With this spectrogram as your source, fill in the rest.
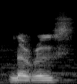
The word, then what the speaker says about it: Leruste: my great friend Mark larus did I say that right you did you know what even before you hit record I was gonna like I'm just gonna see how he's gonna get along to pronounce my name I remember nailed it you nailed it well done yeah yeah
